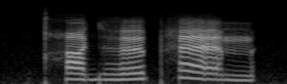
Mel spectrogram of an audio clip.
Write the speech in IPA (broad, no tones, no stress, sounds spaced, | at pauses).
qʰ ɛ ɡʱ œ pʰ æ m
